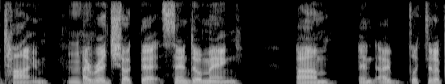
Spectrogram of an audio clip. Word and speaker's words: Saint-Domingue: real gem in the French Empire, which was Saint-Domingue, which is now called Haiti, which was one of the most profitable plots of on Earth at the time. I read, Chuck, that Saint-Domingue, and I looked it up.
